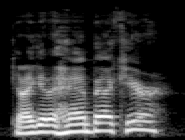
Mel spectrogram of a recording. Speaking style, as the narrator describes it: Dave shouted

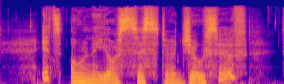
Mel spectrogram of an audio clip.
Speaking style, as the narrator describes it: said Amelia, laughing

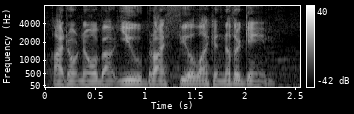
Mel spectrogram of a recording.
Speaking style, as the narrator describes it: Julian exclaimed

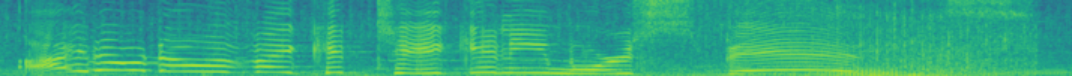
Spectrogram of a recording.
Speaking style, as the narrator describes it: Helena shouted

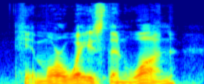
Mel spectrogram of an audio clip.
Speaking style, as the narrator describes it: Tom chuckled

